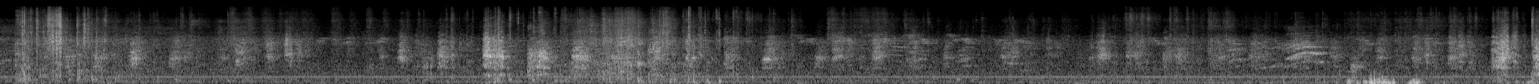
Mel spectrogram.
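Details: A Siberian Husky playing fetch gives short, irregular yips and whimpers amid scuffling and a steady background hum. After catching and returning the ball once, it breaks into zoomies.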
